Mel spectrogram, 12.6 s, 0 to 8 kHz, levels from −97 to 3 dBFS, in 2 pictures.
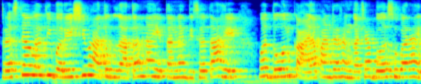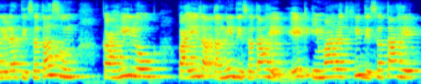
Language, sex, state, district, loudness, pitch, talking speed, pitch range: Marathi, female, Maharashtra, Aurangabad, -18 LUFS, 265 Hz, 130 wpm, 245-280 Hz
